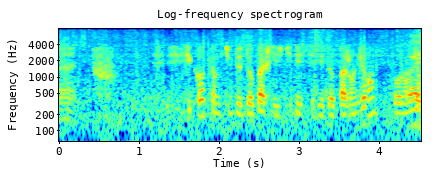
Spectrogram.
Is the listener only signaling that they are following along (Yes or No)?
No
